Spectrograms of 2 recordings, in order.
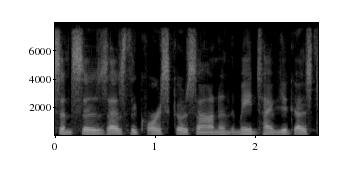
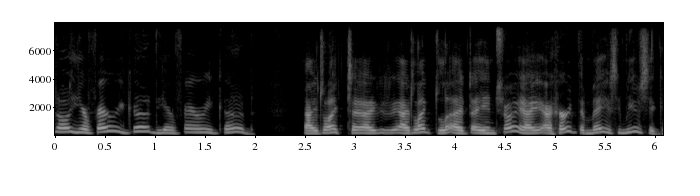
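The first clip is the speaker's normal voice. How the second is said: retold gushing compliment, higher pitched; admiring praise; 8 semitones higher than usual. Visitor compliments Grandma's piano playing, admiring.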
